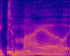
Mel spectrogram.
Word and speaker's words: Tamayo: So joining me from directly across the table and just a little bit down is some say tomato, I say Tamayo.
